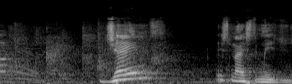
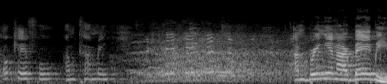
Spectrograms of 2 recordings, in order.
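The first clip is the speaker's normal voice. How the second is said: imitated girlfriend; 7 semitones higher, 7 dB quieter than usual. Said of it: "She was like".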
